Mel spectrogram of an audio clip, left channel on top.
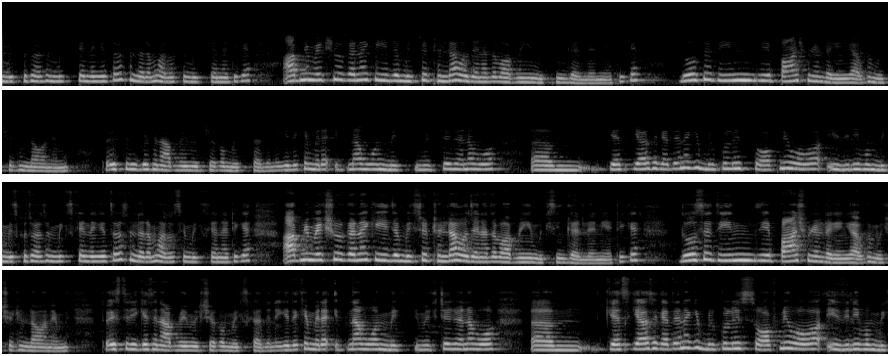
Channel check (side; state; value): both; normal; correlation 0.31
